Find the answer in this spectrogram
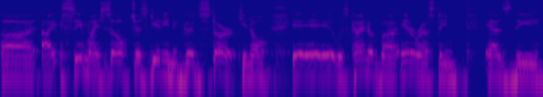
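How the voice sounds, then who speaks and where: A fairly high-pitched, somewhat breathy male voice at a moderate pace, with very even loudness. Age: 60s. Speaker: interview guest, company employee. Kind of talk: interview. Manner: animated.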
